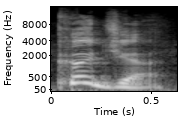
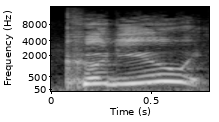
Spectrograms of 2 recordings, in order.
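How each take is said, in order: First: The word 'you' is reduced to 'ya'. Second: The word 'you' is pronounced in full.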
